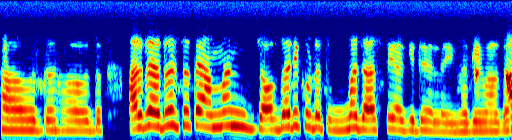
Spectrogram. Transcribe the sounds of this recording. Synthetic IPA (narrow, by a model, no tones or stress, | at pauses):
ɦɐwd̪uɦɐwd̪u | aːd̪ɾeɐd̪ɐɾd͡ʒoːt̪e̞ɐmːɐnd͡ʒaːb̚d̪aːɾikuːɽɐt̪umbɐd͡ʒaːst̪iaːɡid̪eɐlːɐiʋaːɡɐiʋaːɡɐ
